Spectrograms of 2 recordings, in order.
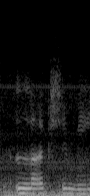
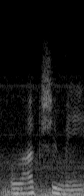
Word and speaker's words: Lakshmi: Okay, Lakshmi, and the pronunciation for this is Lak as in L-O-C-K, and then dash, Shimi as in S-C-H-M-E-E.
